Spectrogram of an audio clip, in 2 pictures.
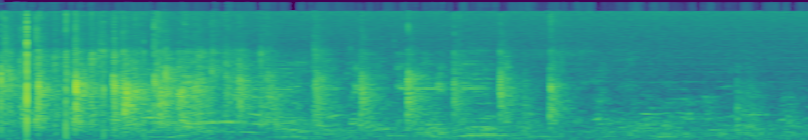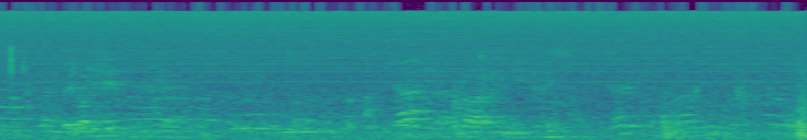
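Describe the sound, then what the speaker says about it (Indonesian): A classroom group claps in a short burst of applause that fades after a few seconds, followed by murmuring voices and scattered talk. "Oke, tepuk tangan ya."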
